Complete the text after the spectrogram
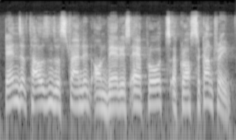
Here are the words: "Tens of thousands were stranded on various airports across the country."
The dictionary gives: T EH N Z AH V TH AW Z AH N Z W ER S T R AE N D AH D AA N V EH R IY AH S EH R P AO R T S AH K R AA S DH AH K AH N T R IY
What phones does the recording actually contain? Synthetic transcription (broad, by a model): T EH N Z AH V T AW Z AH N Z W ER S T R AE N D AH D AA N V EH R IY AH S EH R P AO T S AH K R AA S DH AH K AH N T R IY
